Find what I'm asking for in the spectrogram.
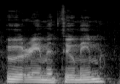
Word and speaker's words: Urim and Thummim: I'm probably not saying that right. – Urim and Thummim, yeah.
